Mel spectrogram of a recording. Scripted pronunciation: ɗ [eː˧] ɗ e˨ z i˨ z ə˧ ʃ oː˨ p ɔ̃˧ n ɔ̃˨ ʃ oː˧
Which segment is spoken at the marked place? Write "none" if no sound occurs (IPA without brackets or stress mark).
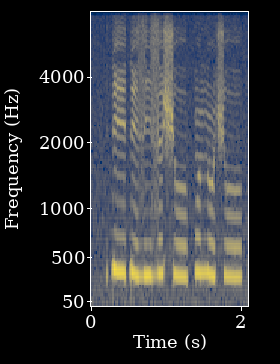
eː˧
